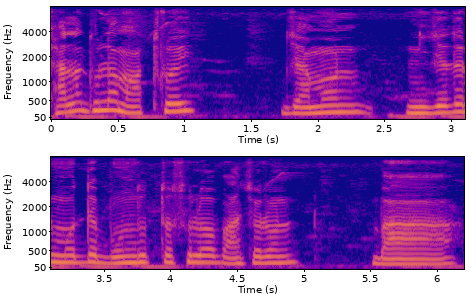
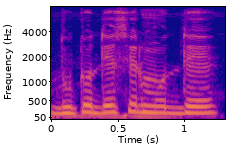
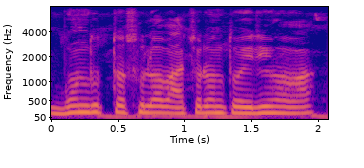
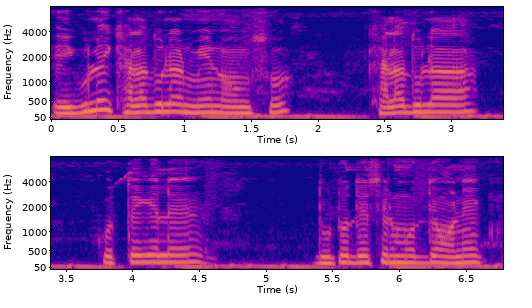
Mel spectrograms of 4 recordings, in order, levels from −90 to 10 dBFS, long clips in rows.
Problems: background sounds at intervals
